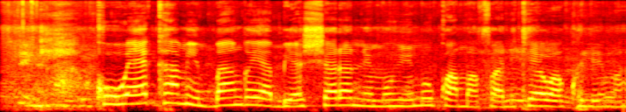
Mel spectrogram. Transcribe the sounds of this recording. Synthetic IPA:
kuwɛkamiɓaŋɡɔjaɓiaʃaɾanimuhimukwamafanikiɔwakulima

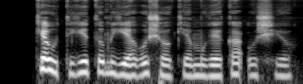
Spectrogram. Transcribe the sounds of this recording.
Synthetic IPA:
keutiɣetomiɣeaɣoɕɔːkiamoɣɛkaʔoɕiɔ

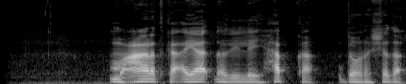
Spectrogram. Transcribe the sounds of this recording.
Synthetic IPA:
mʊʕɑːɾɐd̪kʰɐːjaːɖɐliːlɛjħɐbkʰɐ̰ | d̪ɔːɾɐʃɐðɐ

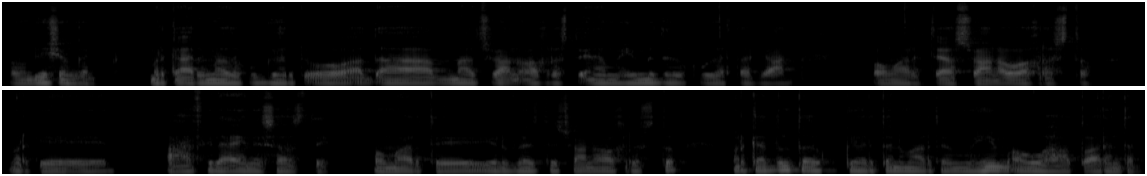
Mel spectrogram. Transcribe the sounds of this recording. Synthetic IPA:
fawnɖɛʃɔŋkʰɐn | mɐrkʰɐːrɪmaðɐkʰʊɡaːɾt̪ʰɔɔa̰d̪ad̪mad̪sfiːʕanʊɐxɾɪst̪ʰɔɪnaːmʊhiːmɐd̪aðkʰʊɡaːɾt̪ʰaːfiːʕɑn | ɔːmaːɾɐk̚t̪ʰɛjasfiːʕanɔʊɐxɾɪst̪ʰɔ | mɐrkʰɛ | wɑħaːnfɪlaːɪnɛsaːsd̪ɛ | ɔːmaːɾɐt̪ʰɛjjuːnɪfɛrsɪt̪ʰɪfiːʕanʊɐxɾɪst̪ʰɔ | mɐrkaːd̪ɐnt̪ʰaðkʰʊɡaːɾt̪ʰɐnmaːɾɐt̪ʰɛmʊɦiːmɐ̰wɦaːt̪ʰɔɐrɪnt̪ʰɐn

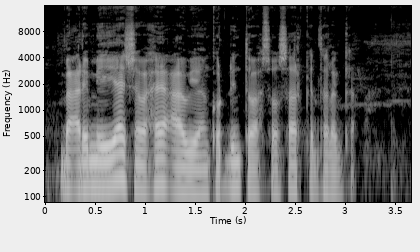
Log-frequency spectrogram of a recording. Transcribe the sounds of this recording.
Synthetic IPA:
bɑʕɾɪmɛjaːʃɐwɑħɑjʕɑːwɪjaːŋkʰʊrɖɪnt̪ʰɐwɑħsɔːsaːrkʰɐd̪ɐlɐɡʰɐ

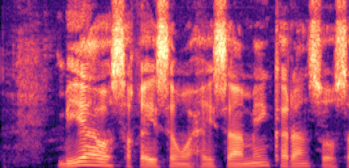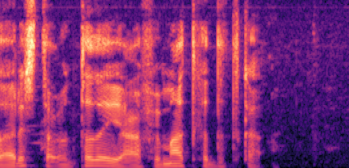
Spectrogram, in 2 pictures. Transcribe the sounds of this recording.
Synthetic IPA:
bɪjɐɦɐwɐsɐqɛjsɐnwɑħɑjsaːmɛjŋkʰɐɾaːnsɔːsaːɾɪst̪ʰɐʕʊnt̪ʰɐðɐijɞʕɑːfɪmaːd̪kʰɐd̪ɐd̪̥kʰɐ

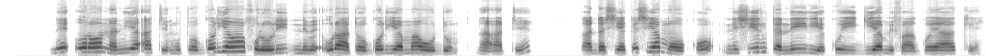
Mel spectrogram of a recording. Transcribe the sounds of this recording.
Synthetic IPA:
neʔoɾɔːnaniaʔatemotɔːɡɔɾiawafoɾoɾinewɛʔoɾaːtɔɡɔɾiamaodo | naːte | kaːdaɕiakɛɕjamɔkɔneɕjeɾutaneiɾiɛkoiːɡiamefaːɡɔjaːkɛ

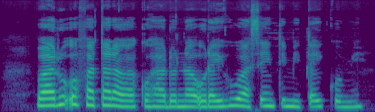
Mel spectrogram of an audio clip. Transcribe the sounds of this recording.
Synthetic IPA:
waɾuʔofat̪aɾaɣakɔɦadɔnaoɾajɦuasent̪imit̪ajkomi

